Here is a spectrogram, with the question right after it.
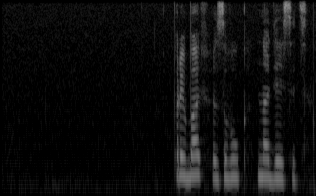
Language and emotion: Russian, neutral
